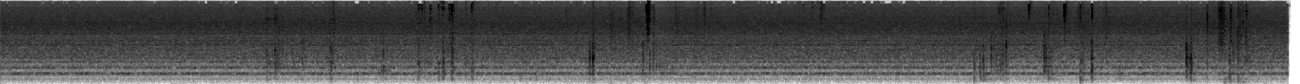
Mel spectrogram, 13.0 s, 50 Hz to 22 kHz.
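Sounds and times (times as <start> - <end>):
background hum and hiss: 0.0 - 12.9.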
